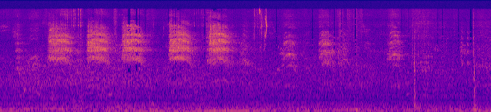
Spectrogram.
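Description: A bird calling over and over in short calls, roughly one or two a second, which stop about seven and a half seconds in.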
